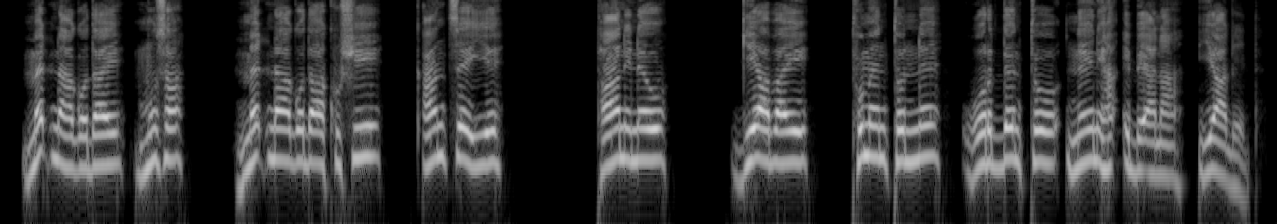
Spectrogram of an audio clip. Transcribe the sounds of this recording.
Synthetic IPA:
mɛɗnaːɡɔd̪ɐjmʊs̬ɐ | mɛɗnaːɡɔd̪aːkʊʃiː | kʼɐnt͡sːeːjːɛ | t̪aːnɪnɛw | ɡɪjaːbɐj | t̪ʊmɛnt̪ːɔnːɛ | wɔɾd̪ːɛnt̪ːoːne̞ːnɪɦɐʔːɪbɛʔɐnɐjaːɡe̞̰ːd̪ːɐ̥

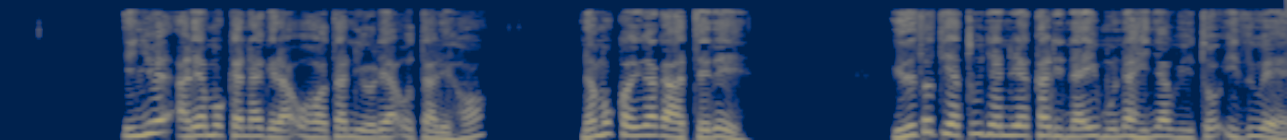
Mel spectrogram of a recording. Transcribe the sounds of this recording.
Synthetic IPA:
iɲwɛʔaɾeamokɛnaɣeɾaʔohɔtanioɾeaʔotaɾeɦɔ | namokɔiɣaɣaːteɾe | ɣiðetotiatuːɲaniɾɛkaɾinaimunaɦiɲawiːtoʔiðuɛ

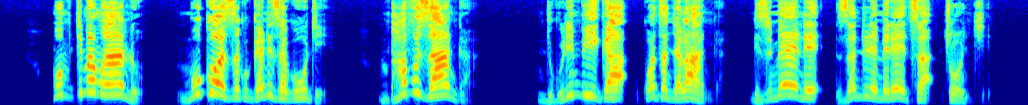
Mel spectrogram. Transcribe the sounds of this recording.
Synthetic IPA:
mum̩timamwanɔ̰ | mukɔzak̬uɡanizak̬uːt̬ḭ | mpʰaɱvuzaŋɡa̰ | ndik̬ulimbik̬akwad͡zand͡ʒalaŋɡa | ndizimɛnɛzandilɛmɛɾɛt͡sat͡ʃɔːnt͡ʃɛ̥

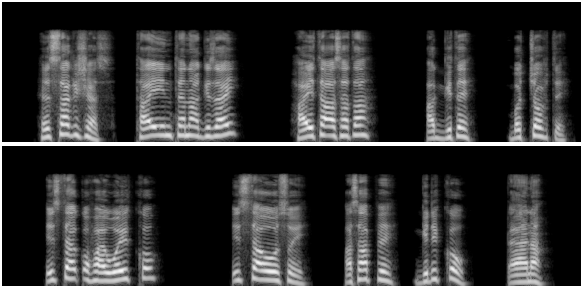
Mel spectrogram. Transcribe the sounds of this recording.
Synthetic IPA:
hɛsːɐɡɪʃ̬ːɐs | t̪ɐɪɪnt̪ːɛnɐɡɪzɐj | hɐjt̪ɐːsɐt̪ɐ | ɐɡːɪt̪ɛ | bɔt͡ʃːɔpɪt̪ɛ | ʔɪst̪ːɐkʼɔfɐjwɔjkːɔ | ʔɪst̪ːɐo̞ːsɔj | ɐsɐpːɛ | ɡɪd̪ɪkːɔ | ɗɐjɐnɐ

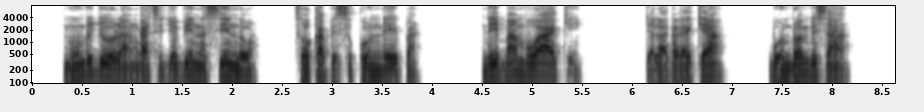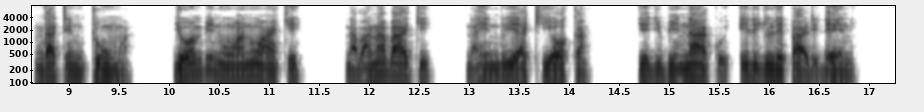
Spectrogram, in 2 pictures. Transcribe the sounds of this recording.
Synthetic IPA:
munduɟɔlaŋɡasiɟɔbinasindɔ | sɔkapisukun̩dɛpa | ndibambuaki | ɟ̥walaɡalakia | bundɔmbisa | ŋɡatim̩tumwa | ɟɔmbinuhanuwaki | nabanabaki | naɦindujjakʰijɔka | jɛɟubinakuiliɟulɛpalidɛni

